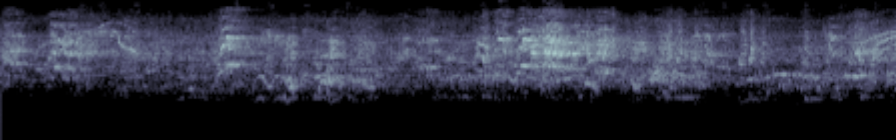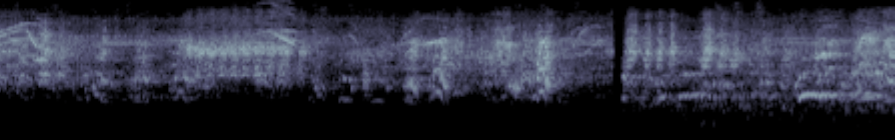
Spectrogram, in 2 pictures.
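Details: Wild yellow-faced parrots (Alipiopsitta xanthops) in Brazilian Cerrado give dense, harsh squawks and scratchy chatter, overlapping almost without pause, with some higher whistled notes; an abrupt break comes near the end.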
